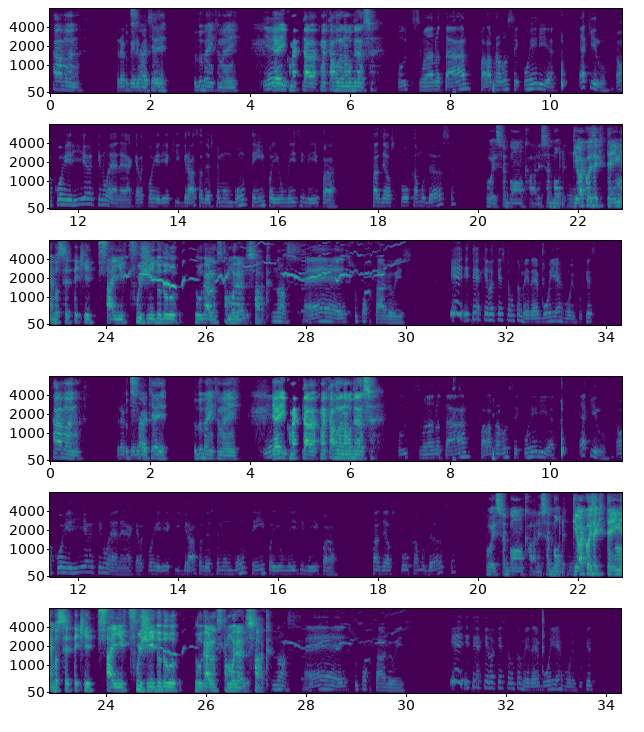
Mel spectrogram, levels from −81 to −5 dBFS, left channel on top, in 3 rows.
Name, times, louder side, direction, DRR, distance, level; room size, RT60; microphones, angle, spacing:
voice 1, 0.1-0.6 1.6-2.3 2.9-3.8 4.0-6.6 20.2-25.5 25.8-27.3, right 8 dB, 40° right, 0.4 m, -32 dB
voice 2, 1.3-2.3 4.2-4.8 7.0-10.1 10.6-17.2 17.9-19.6 21.8-22.1 27.3-30.1 30.9-33.8, left 5 dB, 55° left, 0.7 m, -49 dB
sound 1, 24.3-30.0, left 12 dB, 85° left, 0.3 m, -42 dB
3.6 x 2.1 x 3.2 m
head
